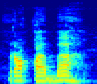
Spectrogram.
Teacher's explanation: اب یہاں پہ دیکھیں گول تا جو ہے وہ ہا میں بدل گئی. ٹھیک ہے، گول تا جو ہے وہ وقف کی صورت میں ہا میں بدل جاتی ہے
